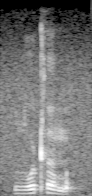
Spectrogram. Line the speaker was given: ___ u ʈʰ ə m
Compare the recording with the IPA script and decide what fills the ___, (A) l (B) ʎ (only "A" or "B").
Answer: B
